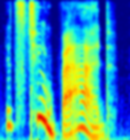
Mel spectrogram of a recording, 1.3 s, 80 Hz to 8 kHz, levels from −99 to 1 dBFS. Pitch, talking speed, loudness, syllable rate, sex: 235 Hz, 140 wpm, -17 LUFS, 2.8 syllables/s, female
